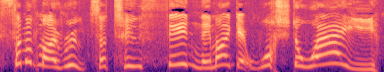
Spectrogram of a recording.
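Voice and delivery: high, fretful little voice; worried roots. Acted. Plant roots telling the fungi they're worried. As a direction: fret about being washed away.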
